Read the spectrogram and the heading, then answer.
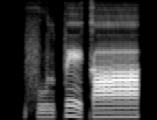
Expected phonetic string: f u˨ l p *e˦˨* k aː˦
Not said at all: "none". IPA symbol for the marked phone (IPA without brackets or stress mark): e˦˨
